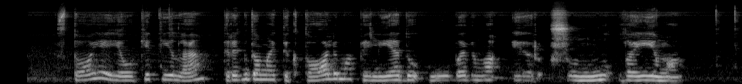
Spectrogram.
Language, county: Lithuanian, Utena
